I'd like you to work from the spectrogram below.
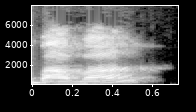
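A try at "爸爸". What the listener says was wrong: बाबा नहीं पढ़ना, इसे पापा। ये बी जहाँ पे चाइनीज में पिंगियन में लिखा होगा ना, पी पढ़ना है इसका तलफुज।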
